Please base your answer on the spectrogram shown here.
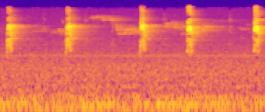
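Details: At its nest, a woodpecker gives five sharp, high, clipped calls spaced unevenly about a second apart against a quiet background with a faint steady hum.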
